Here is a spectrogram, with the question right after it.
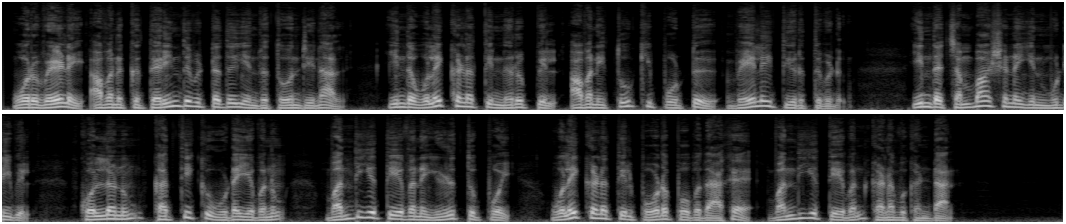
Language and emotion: Tamil, neutral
